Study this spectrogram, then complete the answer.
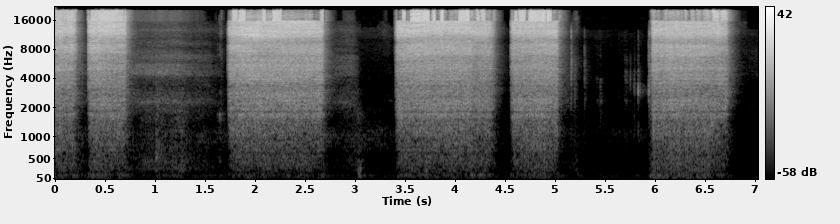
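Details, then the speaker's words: Chevy Equinox with a misfire, after a compression test and an injector replacement that changed nothing, on a cylinder leak-down test at 80% leakage: sharp air hiss in on-off bursts, heard at the intake plenum as the hose connects. The hiss is faint at the oil fill, so the intake valves are likely leaking. "okay we got air in the cylinder we got 80 percent leakage on our gauge okay and if I put my eardrum to listen here on the intake plenum and then I disconnect the hose there stops if I reconnect it I immediately hear it"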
